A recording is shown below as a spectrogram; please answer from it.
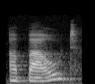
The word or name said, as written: ABOUT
